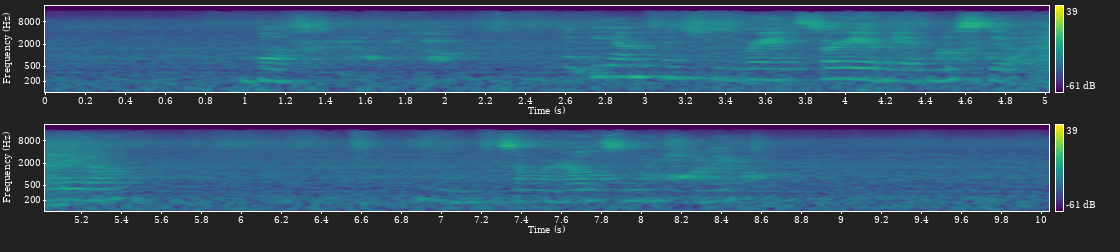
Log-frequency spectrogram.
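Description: A young woman talks casually into a nearby microphone.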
